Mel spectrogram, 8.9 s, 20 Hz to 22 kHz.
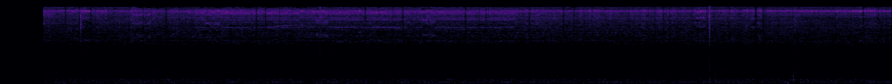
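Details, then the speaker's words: Jingsha/Huanan X79-P3 Chinese motherboard: thin, very high-pitched ringing squeal over faint hiss. VRM chokes whine as CPU frequency jumps and load appears. "Вот этот писк, звон дросселей, писк, ну, это не важно. Происходит в зоне ВРМ от скачков, так скажем, частоты процессора. То есть появляется нагрузка, появляется вот этот звук."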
